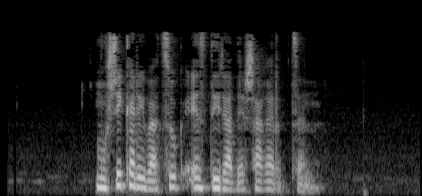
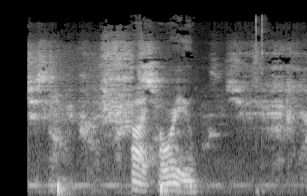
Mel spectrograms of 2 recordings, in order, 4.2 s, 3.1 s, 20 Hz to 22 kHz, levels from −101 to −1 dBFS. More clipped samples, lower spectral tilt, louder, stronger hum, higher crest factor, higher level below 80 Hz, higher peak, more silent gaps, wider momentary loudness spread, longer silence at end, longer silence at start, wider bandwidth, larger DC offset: neither; first, -5 dB/octave vs -2.5 dB/octave; second, -29 LUFS vs -17 LUFS; neither; about the same, 18 dB vs 18 dB; second, -76 dBFS vs -50 dBFS; second, -12 dBFS vs 0 dBFS; neither; about the same, 13 LU vs 14 LU; first, 1.05 s vs 0 s; first, 0.95 s vs 0.25 s; second, 11.5 kHz vs 16 kHz; neither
